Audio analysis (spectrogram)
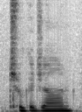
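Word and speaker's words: Chukhadzhian: I know my last episode, I didn't even try to attempt that, but hearing his name after the fight, I'm semi-confident that's how you pronounce it, Chukajan.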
